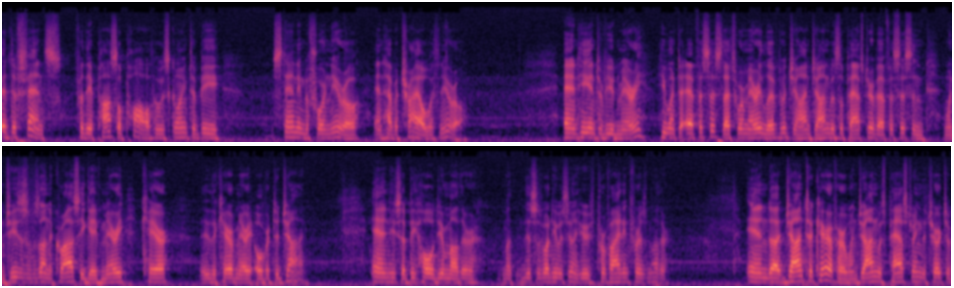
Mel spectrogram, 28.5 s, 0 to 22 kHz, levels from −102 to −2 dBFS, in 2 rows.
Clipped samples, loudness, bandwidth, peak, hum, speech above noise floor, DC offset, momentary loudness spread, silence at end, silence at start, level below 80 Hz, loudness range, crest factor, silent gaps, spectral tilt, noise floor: under 0.1%; -39 LUFS; 19 kHz; -14 dBFS; none; 27 dB; under 0.1%; 12 LU; 0 s; 0 s; -64 dBFS; 5 LU; 24 dB; none; -4 dB/octave; -66 dBFS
